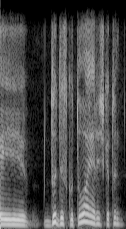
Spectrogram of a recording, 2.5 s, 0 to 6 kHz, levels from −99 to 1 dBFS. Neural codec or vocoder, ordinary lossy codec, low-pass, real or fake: none; Opus, 64 kbps; 5.4 kHz; real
